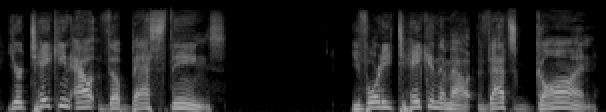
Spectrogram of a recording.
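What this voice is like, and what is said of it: Agitated, riled-up voice. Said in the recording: “my voice is getting riled up”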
